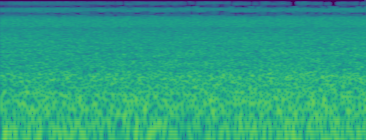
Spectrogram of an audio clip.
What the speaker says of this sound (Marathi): तिथे एक छोटासा धबधबा वाहतोय बघा आणि हा मुख्य धबधबा आहे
